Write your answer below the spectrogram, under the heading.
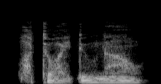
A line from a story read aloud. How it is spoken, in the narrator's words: He whispered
